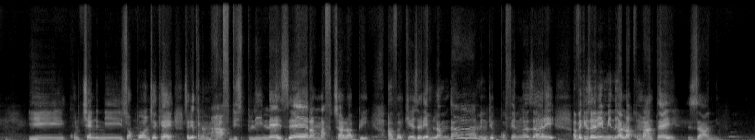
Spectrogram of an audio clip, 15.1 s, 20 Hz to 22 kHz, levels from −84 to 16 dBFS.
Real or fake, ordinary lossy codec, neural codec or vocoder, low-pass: fake; none; autoencoder, 48 kHz, 128 numbers a frame, DAC-VAE, trained on Japanese speech; none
